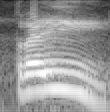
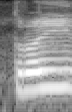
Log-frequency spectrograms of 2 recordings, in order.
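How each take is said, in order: First: The final vowel is long. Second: The final vowel is short. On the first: The speaker calls it right. "ত্রয়ী দীর্ঘী আছে কিন্তু" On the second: The speaker calls it wrong. "ত্রয়ী নয় কিন্তু"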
